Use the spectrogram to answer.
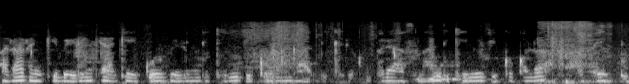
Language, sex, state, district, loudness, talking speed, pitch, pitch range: Rajasthani, female, Rajasthan, Churu, -19 LUFS, 160 wpm, 160 Hz, 150-170 Hz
